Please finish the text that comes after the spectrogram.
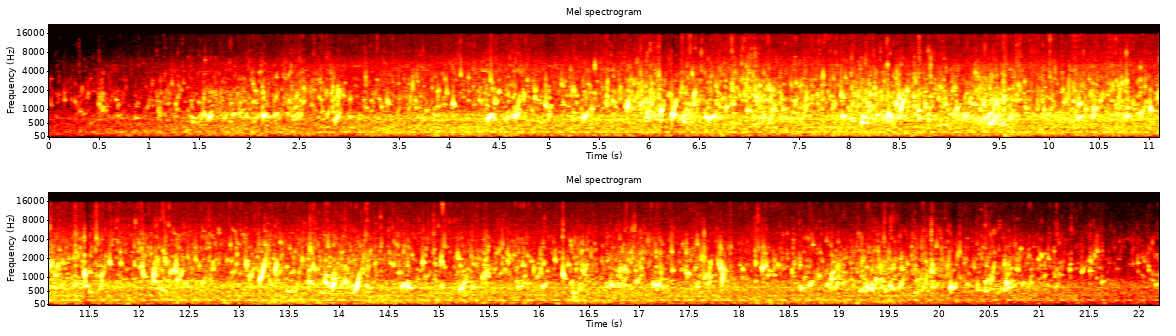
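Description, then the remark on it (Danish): A small stream near the source of the Gudenå river in central Jutland, Denmark, flows and trickles steadily, a continuous bubbling wash of water with no voices, holding an even level for the whole stretch. “Vi er i dag øh, taget øh, ind i det centrale Midtjylland, ind til Gudenåens udspring, eller i hvert fald et lille”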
